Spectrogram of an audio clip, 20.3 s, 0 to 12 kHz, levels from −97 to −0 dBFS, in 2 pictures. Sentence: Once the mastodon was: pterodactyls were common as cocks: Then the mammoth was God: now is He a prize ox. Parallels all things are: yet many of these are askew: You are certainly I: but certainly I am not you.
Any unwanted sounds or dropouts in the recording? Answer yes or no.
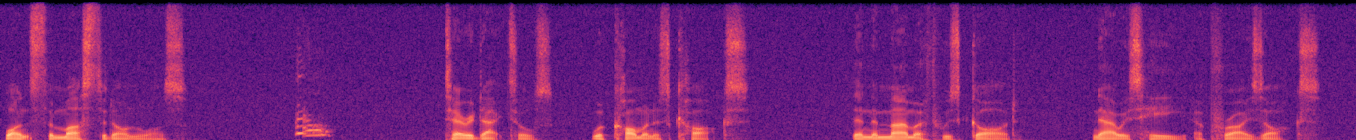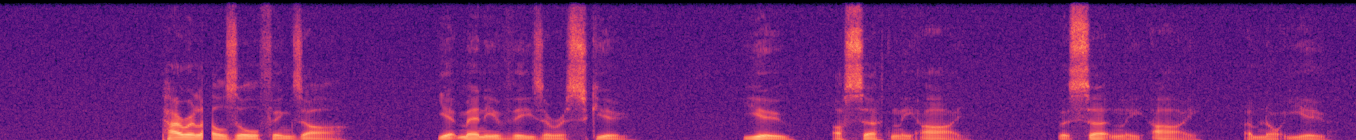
yes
